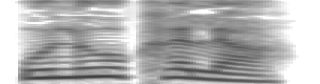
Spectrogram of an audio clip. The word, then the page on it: ಉಲೂಖಲ: ulūkhala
